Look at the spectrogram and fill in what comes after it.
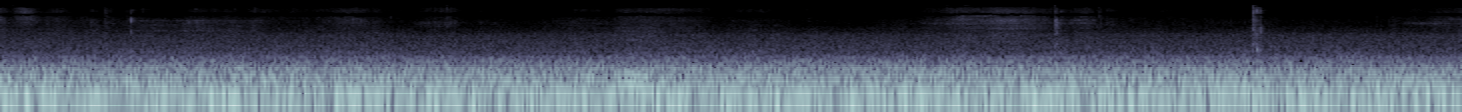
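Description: Steady low rumble of a car's idling engine heard from inside the cabin, with a brief click about six seconds in.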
